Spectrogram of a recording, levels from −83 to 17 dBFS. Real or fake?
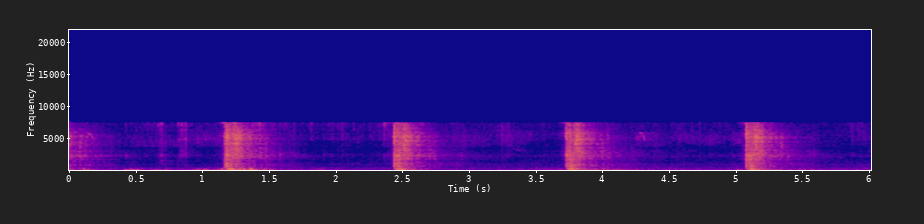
fake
